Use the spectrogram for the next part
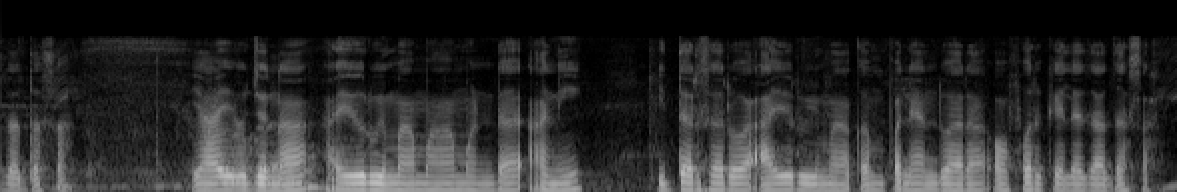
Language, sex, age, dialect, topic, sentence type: Marathi, male, 18-24, Southern Konkan, banking, statement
